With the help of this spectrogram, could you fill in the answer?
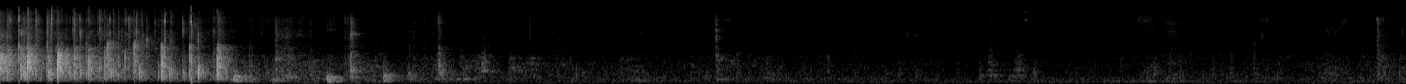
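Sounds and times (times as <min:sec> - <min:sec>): small group clapping: 0:00.0 - 0:02.6.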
